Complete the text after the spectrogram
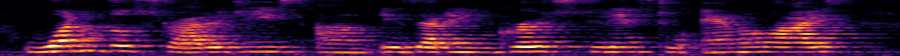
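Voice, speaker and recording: A woman's high voice at a moderate pace, fairly even in intonation, with audible room echo and noticeable background noise. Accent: Spanish. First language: Spanish. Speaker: university writing instructor. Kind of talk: recorded academic presentation. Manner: hesitant with many fillers.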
